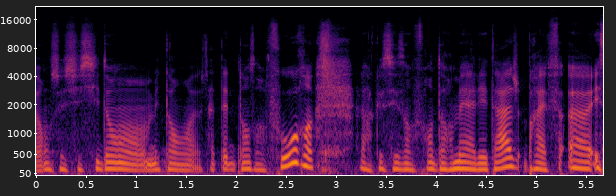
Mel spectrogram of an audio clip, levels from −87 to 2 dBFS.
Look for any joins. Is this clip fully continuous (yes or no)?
yes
